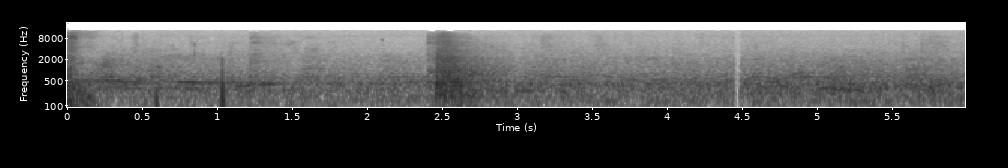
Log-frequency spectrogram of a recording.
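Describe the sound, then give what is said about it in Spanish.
A sharp, single knock, the third, of the hammer on a crucified Christ procession float in the Plaza de San Pedro rings out over a steady crowd murmur, followed by a brief rushing burst of noise and another faint click. “Tercer golpe de martillo.”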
